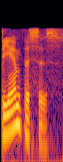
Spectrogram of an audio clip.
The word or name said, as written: de-emphasis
